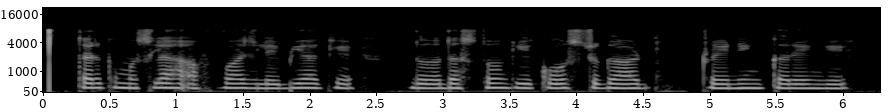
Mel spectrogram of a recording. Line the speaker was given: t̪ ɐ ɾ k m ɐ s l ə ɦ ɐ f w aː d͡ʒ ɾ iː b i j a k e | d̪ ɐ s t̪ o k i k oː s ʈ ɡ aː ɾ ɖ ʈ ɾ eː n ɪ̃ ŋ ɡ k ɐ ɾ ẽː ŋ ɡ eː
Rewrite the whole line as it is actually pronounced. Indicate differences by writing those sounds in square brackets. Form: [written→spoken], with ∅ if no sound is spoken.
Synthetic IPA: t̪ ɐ ɾ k m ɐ s l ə ɦ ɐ f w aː d͡ʒ [ɾ→l] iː b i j a k e | d̪ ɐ s t̪ [o→õ] k i k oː s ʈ ɡ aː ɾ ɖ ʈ ɾ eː n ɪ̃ ŋ ɡ k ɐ ɾ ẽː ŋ ɡ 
